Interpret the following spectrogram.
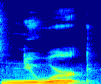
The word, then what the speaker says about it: Newark: But it's pronounced Newark.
